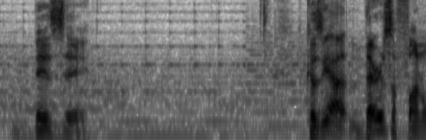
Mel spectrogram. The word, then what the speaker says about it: baiser: On va se baisser sous les étoiles. Or sous le ciel étoilé. On va se baisser. Or, it's actually supposed to be pronounced baiser.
